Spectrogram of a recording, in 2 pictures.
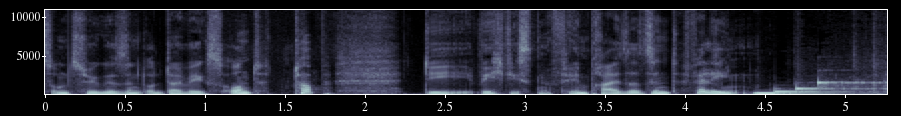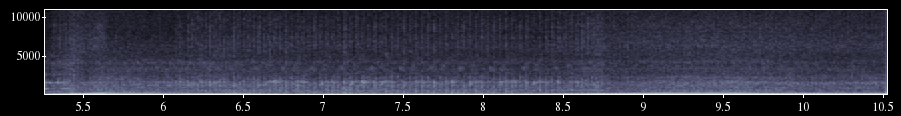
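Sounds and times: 
speech: 0:00.0 - 0:05.7
diesel car engine starting, revving and idling: 0:05.3 - 0:10.5.

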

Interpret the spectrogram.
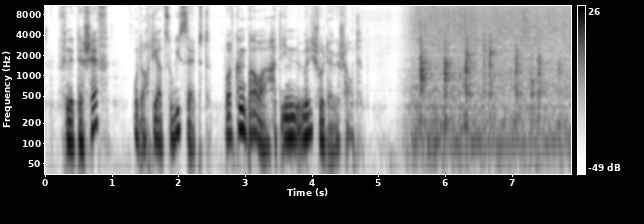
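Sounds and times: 
speech: 0:00.3 - 0:05.6
chicken meat sizzling in a frying pan: 0:05.4 - 0:07.8.

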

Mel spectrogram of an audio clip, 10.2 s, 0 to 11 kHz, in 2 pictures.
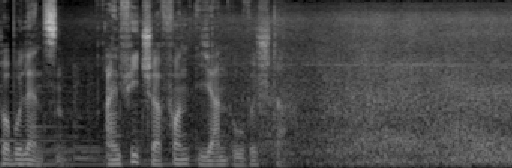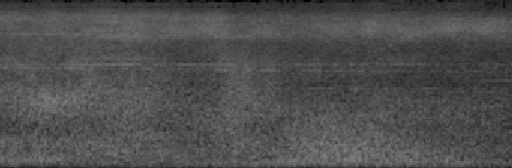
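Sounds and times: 
speech: 0:00.0 - 0:03.0
jet aircraft roaring on the runway at Berlin-Tegel airport: 0:02.0 - 0:10.2
gusty wind buffeting the microphone on airport visitor terrace: 0:03.0 - 0:10.2.

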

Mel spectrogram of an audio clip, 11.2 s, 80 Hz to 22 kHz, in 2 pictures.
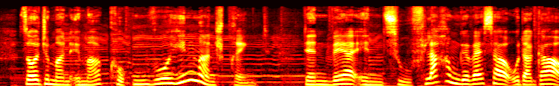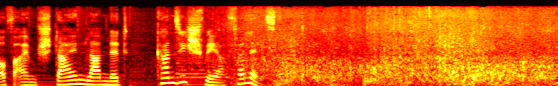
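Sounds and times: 
speech: 0:00.2 - 0:08.7
sea waves breaking on a summer shore: 0:07.8 - 0:11.1.

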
